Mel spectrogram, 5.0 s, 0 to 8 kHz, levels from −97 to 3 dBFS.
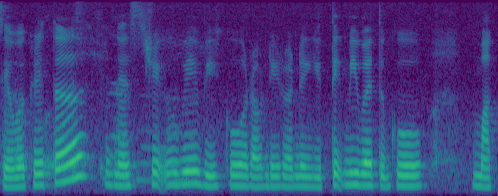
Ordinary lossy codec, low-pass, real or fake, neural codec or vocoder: none; none; real; none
